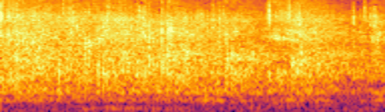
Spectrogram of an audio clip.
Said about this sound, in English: So first and foremost, First Thomasville Realty, thank you guys. Seriously, thank y'all. Can you stand up for me? You mind? Clap it up. There we go.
